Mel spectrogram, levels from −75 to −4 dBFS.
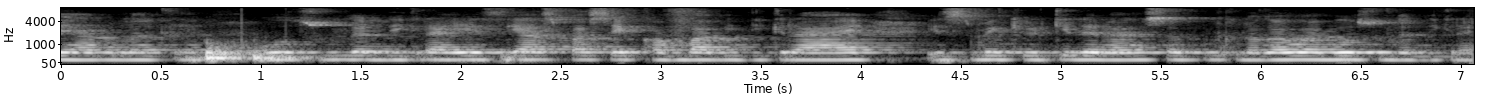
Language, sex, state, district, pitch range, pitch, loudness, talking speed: Hindi, male, Chhattisgarh, Balrampur, 160-170 Hz, 165 Hz, -19 LUFS, 230 wpm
